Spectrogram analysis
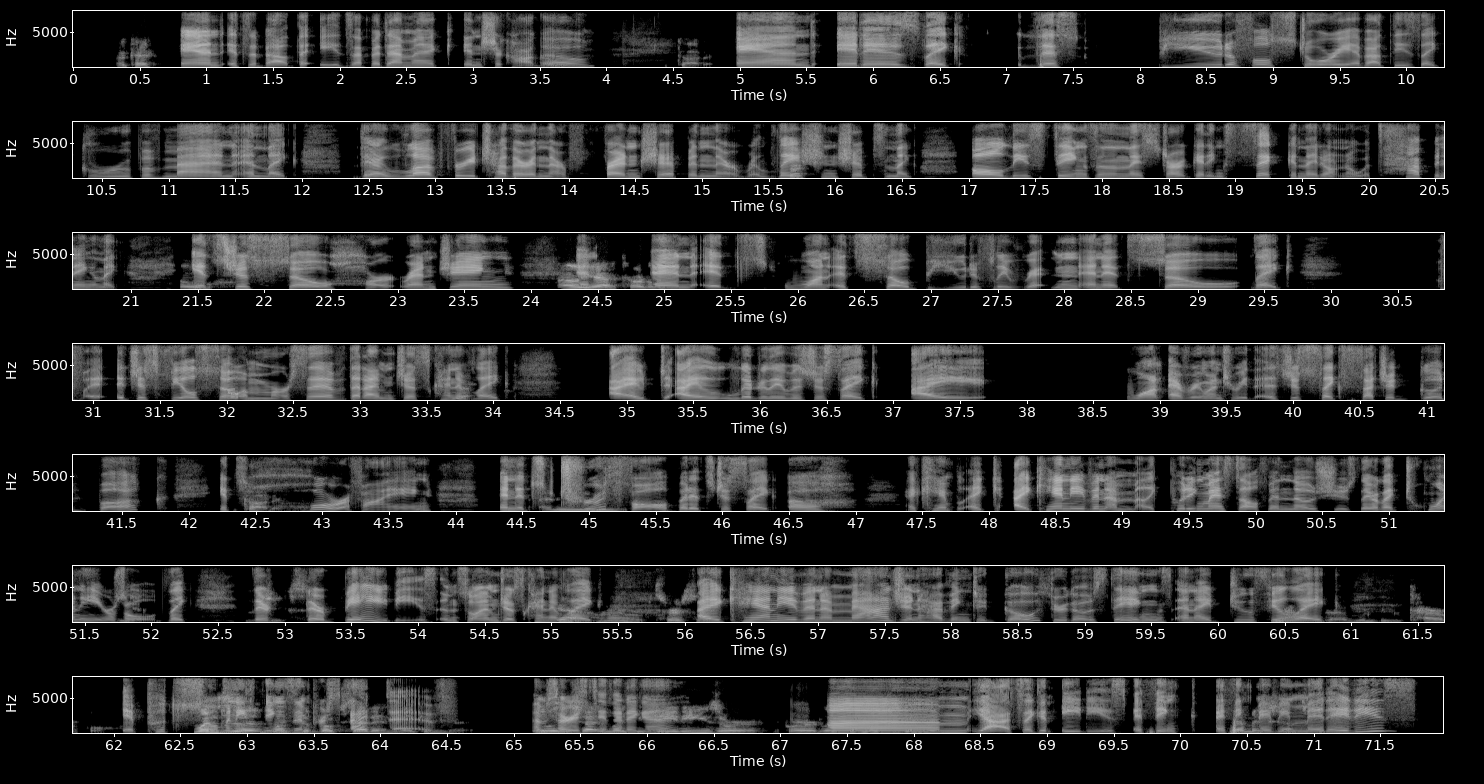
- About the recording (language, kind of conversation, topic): English, unstructured, Why do some books have such a strong emotional impact on us?
- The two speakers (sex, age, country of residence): female, 35-39, United States; male, 35-39, United States
- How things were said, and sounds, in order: other background noise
